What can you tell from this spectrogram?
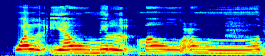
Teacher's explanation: huruf Dal yang paling akhir dibaca sukun dengan pantulan yang kuat karena termasuk qolqolah kubro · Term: qalqalah kubra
